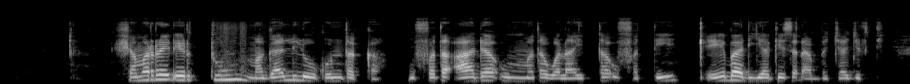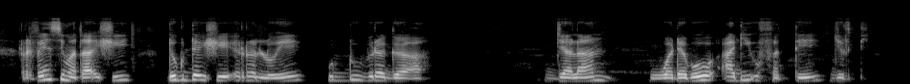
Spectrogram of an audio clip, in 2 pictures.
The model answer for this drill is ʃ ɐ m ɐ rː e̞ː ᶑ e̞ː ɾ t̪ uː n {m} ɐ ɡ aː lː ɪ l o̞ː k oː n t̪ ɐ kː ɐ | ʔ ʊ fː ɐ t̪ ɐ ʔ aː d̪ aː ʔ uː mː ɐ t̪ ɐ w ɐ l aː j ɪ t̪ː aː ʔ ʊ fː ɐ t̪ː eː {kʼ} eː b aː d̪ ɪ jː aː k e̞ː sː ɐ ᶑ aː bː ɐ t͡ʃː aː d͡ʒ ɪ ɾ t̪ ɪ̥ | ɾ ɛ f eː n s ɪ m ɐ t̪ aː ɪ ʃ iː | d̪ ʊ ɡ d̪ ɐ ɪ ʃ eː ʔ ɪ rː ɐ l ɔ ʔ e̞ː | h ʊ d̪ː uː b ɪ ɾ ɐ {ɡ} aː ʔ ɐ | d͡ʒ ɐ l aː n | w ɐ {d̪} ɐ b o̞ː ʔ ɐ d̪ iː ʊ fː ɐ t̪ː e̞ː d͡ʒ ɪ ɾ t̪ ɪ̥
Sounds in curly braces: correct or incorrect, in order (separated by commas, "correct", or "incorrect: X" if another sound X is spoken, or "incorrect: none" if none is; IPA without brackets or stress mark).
correct, correct, correct, correct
